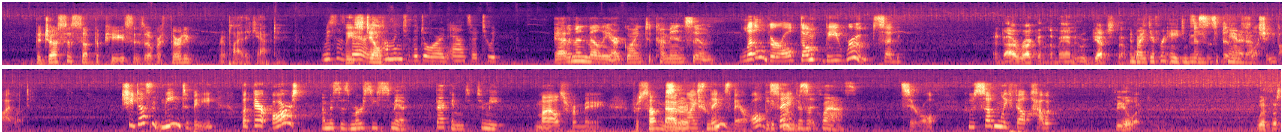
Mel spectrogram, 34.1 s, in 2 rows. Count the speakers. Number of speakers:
seven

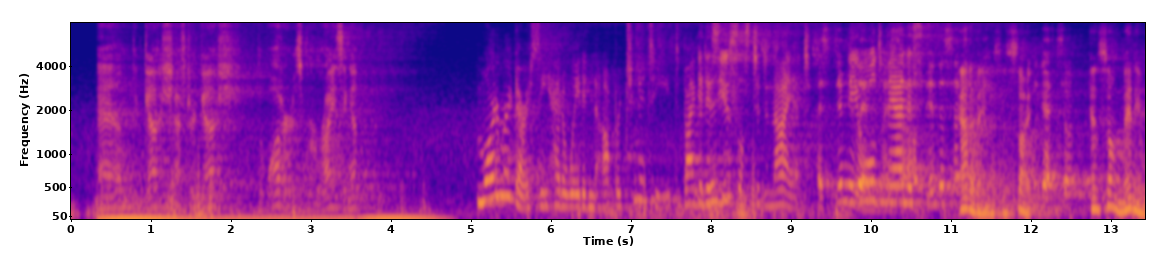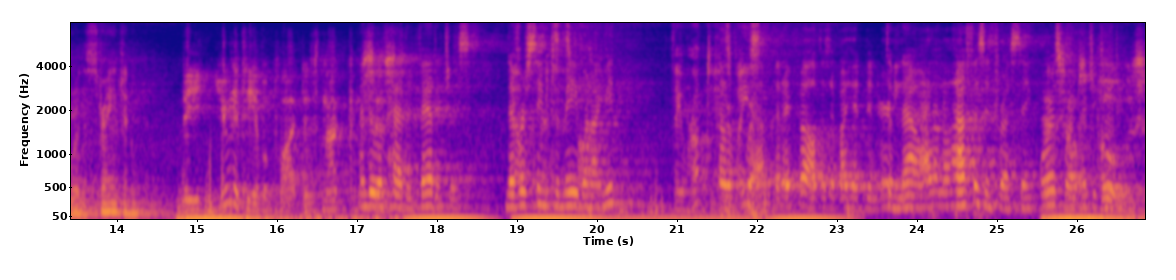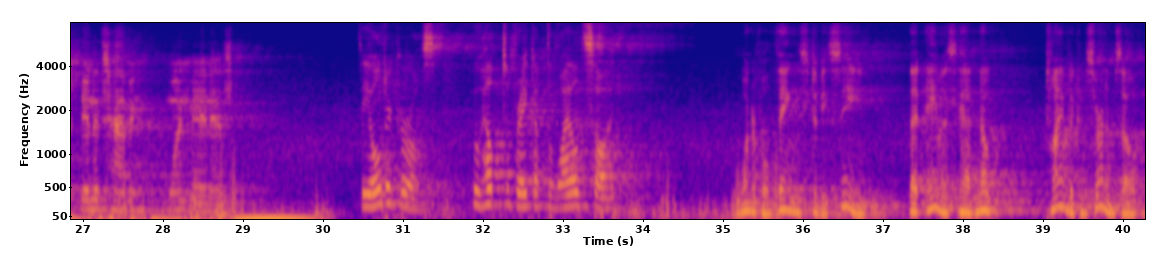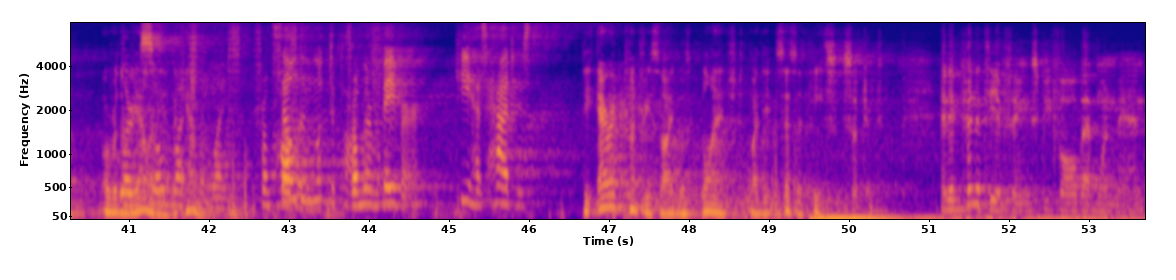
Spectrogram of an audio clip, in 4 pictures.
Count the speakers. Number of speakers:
seven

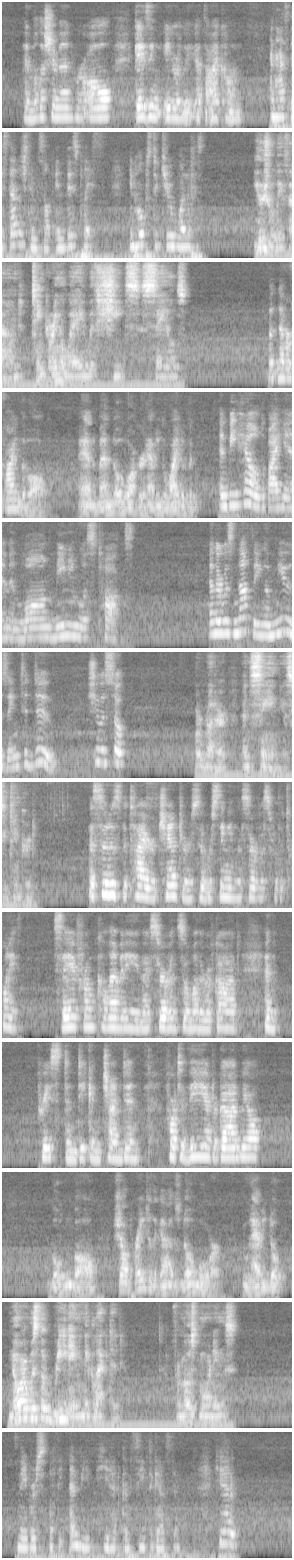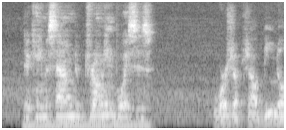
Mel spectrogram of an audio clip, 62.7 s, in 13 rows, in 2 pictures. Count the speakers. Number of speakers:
five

